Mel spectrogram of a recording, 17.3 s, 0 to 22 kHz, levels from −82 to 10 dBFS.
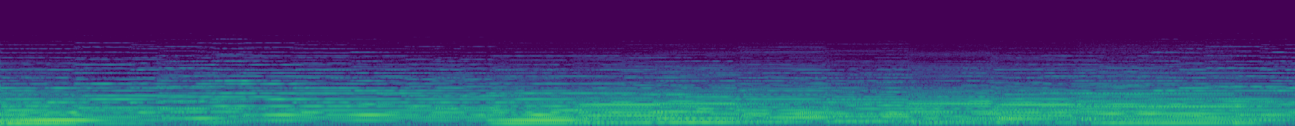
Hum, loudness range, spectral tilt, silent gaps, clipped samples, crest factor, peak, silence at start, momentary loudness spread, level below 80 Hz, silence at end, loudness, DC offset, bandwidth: none; 4 LU; -10.5 dB/octave; none; under 0.1%; 14 dB; -6 dBFS; 0 s; 7 LU; -28 dBFS; 0 s; -20 LUFS; under 0.1%; 5.8 kHz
